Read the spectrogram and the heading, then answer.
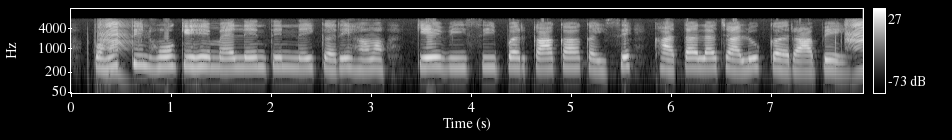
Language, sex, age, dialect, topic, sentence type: Chhattisgarhi, female, 25-30, Western/Budati/Khatahi, banking, question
